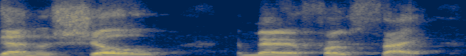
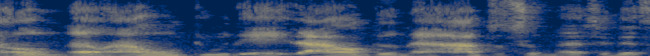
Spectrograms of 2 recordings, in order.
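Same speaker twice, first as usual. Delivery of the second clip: a hint of a prissy, lower, softer mock; 4 semitones lower, 6 dB quieter than usual. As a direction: lightly play her as a fussy prude. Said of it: "She was like".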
